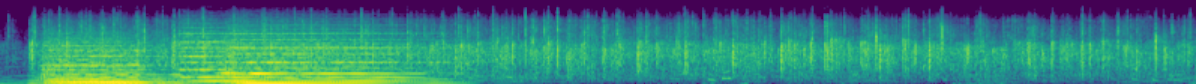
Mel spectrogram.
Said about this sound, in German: Wir haben Punkte. Einen großen Applaus schon mal für den Poeten und nicht für die Wertung.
